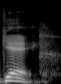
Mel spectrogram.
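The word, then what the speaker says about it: Gueye: a gentleman their Center last name spelled gu ye pronounced gay pronounced gay I mean this guy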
